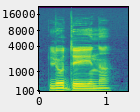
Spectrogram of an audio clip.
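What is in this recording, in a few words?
Ukrainian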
